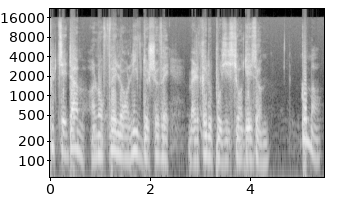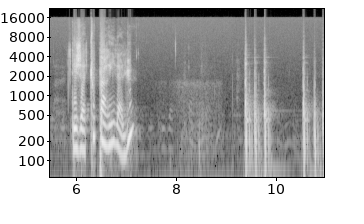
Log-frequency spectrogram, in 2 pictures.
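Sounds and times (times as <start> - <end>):
speech: 0.0 - 7.3
firm knocking on a door: 9.4 - 10.9.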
